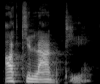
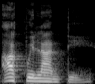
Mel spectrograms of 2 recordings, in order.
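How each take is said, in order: First: The 'qu' is said with a plain 'k' sound. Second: The 'qu' is said with a 'kw' sound. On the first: The speaker calls it wrong. "and not aquilanti" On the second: The speaker calls it right. "So it's actually aquilanti"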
